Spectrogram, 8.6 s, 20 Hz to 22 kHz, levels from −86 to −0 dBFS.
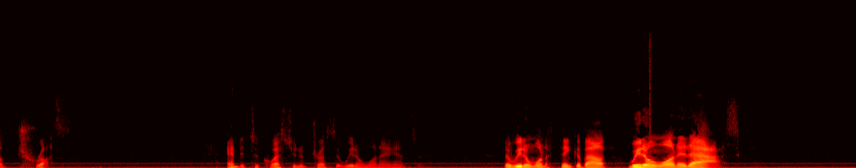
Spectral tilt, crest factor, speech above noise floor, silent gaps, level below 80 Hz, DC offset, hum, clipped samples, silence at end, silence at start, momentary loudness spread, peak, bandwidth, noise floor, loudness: -7 dB/octave; 22 dB; 27 dB; none; -64 dBFS; under 0.1%; 60 Hz at -65 dBFS; under 0.1%; 1.35 s; 0 s; 22 LU; -20 dBFS; 17 kHz; -65 dBFS; -37 LUFS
